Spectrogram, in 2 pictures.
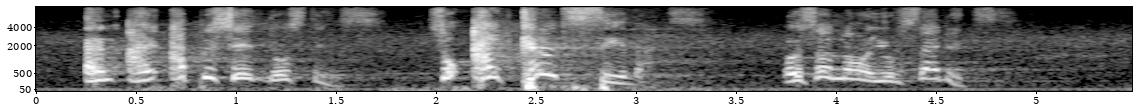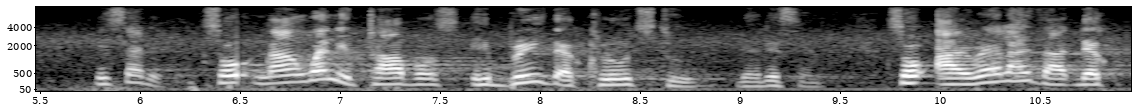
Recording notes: preached at God's Haven Ministries, The Purpose Assembly on Sunday 16th July, 2023.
